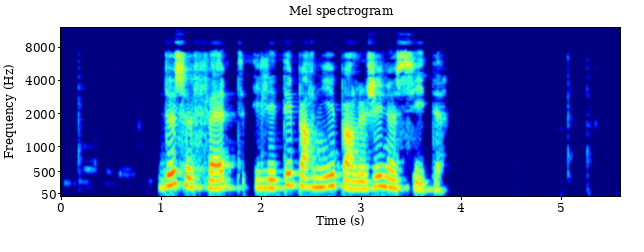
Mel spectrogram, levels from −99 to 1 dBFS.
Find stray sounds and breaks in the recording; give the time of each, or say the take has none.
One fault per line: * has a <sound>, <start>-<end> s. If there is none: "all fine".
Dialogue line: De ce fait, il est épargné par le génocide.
all fine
